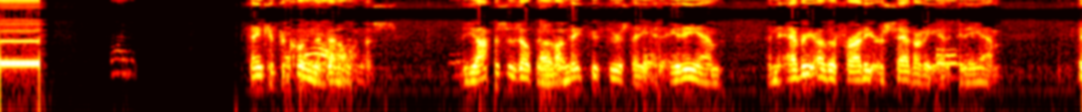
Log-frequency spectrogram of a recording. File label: Outgoing Message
